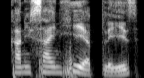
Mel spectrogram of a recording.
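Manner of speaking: slow, careful English with stress on room; slow repeat for learners. Shown as a demonstration. Teacher repeating a clip line slowly for students, slow and careful. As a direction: say it slowly so the class can copy.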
